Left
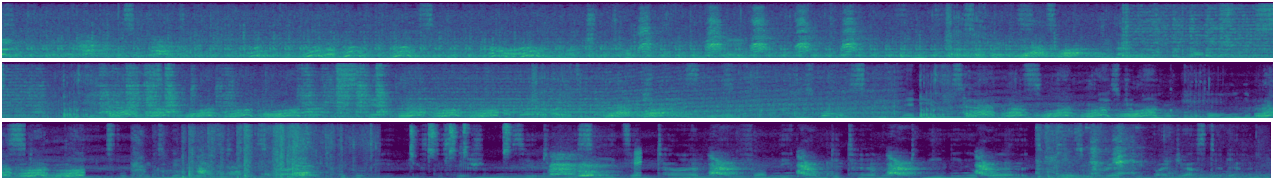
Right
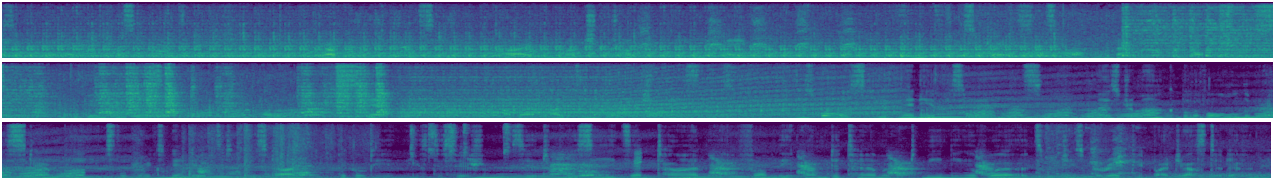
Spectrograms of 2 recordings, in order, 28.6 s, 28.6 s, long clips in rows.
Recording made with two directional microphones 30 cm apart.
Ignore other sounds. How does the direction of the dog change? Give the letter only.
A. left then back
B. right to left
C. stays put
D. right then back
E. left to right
C.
